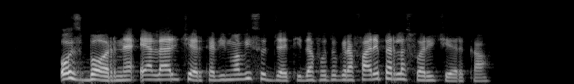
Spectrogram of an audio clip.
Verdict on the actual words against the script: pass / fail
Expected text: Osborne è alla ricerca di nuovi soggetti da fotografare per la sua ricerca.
pass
